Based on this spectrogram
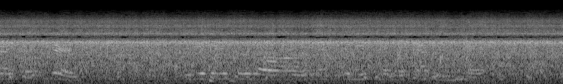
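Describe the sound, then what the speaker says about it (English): Steady, loud broadband roar of the Piton Falls waterfall fills the whole clip without a break, with faint voices talking underneath. "at the waterfall"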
